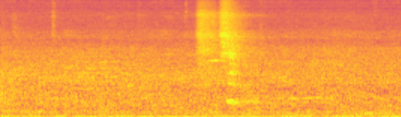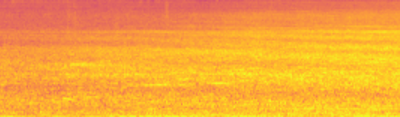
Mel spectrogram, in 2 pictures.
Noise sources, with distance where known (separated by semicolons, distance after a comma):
large-sounding engine, near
